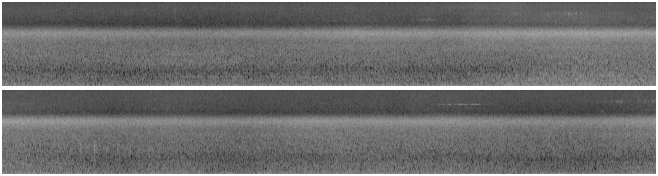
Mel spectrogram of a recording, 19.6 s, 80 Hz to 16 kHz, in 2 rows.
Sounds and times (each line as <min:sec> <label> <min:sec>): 0:00.0 waves 0:19.6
